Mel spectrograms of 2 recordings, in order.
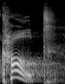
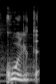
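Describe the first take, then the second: First: The vowel sounds like in 'cut'. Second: The vowel sounds like in 'cool'. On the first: This is how the spelling suggests it. "spelled cult" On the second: This is how it is said locally. "they pronounce it here uh, as cult"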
